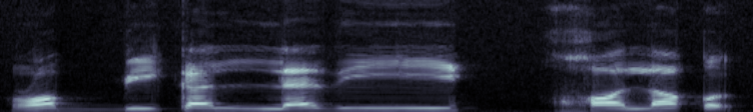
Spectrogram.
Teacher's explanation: خا کو موٹا پڑھیں گے، لام کو باریک پڑھیں گے، قاف کو بھی موٹا پڑھیں گے حروف استعلا ہونے کی وجہ سے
